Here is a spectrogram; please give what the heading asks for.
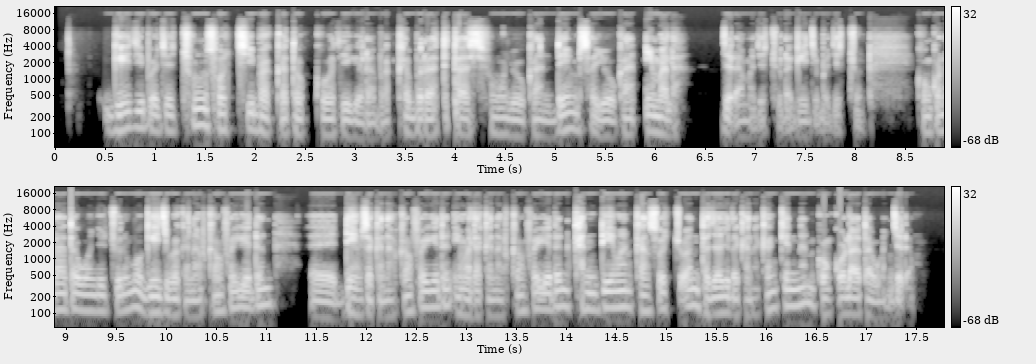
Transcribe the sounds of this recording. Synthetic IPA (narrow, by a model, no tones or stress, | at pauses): ɡe̞ːd͡ʒɪbɐd͡ʒɛt͡ʃːuːnsɔt͡ʃːiːbɐkːɐt̪ɔkʰːo̞ːt̪iɡɐɾɐbɐkʰːɐbɪɾaːt̪ːɪ̥t̪ʰaːsɪ̥fɐmʊjoːkaːnd̪e̞ːmsɐjo̞ːkaːnɪmɐlɐ | d͡ʒɛᶑɐmɐ̰d͡ʒɛt͡ʃːuːᶑɐɡeːd͡ʒɪbɐd͡ʒɛt͡ʃːuːnkɔŋkɔlaːt̪aːwːɐnd͡ʒɛt͡ʃːuːnɪmːoːɡe̞ːd͡ʒɪbɐkɐnaːfkɐnfɐjːɐ̰d̪ɐn | d̪e̞ːmsɐkɐnaːfkɐnfɐjːɐd̪ɐnɪmɐlɐkɐnaːfkɐnfɐjːɐd̪ɐnkʰɐnd̪e̞ːmɐŋkɐnsɔt͡ʃːʊ̰ʔɐ̰nt̪ɐd͡ʒaːd͡ʒɪlɐkɐnɐkɐŋkɛnːɐŋkɔŋkɔlaːt̪aːwɐnd͡ʒɛᶑɐm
